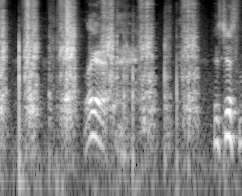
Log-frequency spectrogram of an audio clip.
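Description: A knife shaves and scrapes wood.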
